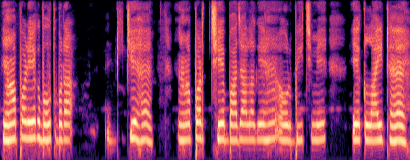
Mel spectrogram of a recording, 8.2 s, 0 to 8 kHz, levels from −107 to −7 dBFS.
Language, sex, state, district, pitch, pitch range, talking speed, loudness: Hindi, male, Bihar, Araria, 270 Hz, 260-285 Hz, 155 wpm, -15 LUFS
